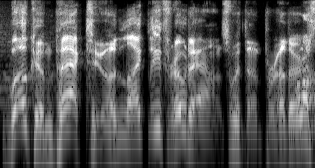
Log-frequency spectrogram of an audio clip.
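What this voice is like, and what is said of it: Loud shock jock announcer voice. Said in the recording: “does his shock jock voice ... game show host-like”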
